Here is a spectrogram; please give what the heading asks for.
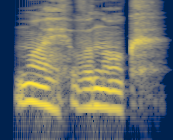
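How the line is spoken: Dejected voice. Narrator (Russian): произнес он упавшим голосом

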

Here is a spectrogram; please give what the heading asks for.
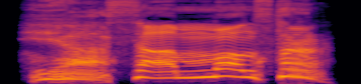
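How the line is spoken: Roaring with booming echo. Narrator (Russian): Взревел я видению, и мой голос завибрировал гулким эхом

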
